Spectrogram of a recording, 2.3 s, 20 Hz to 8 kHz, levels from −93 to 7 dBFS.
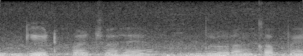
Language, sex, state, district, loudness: Hindi, female, Jharkhand, Sahebganj, -17 LUFS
